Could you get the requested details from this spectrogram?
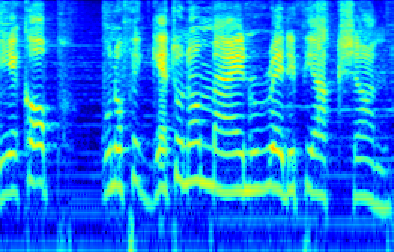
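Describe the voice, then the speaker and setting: A woman talks fairly slowly. Music can be heard behind her. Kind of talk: scripture reading.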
